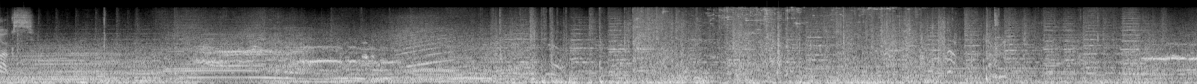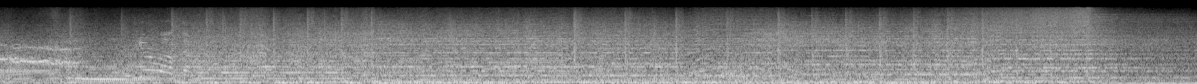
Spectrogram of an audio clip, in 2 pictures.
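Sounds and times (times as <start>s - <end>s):
car engine revving and pulling away: 0.0s - 9.0s, 9.6s - 23.9s
tires screeching and skidding: 0.0s - 23.3s.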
